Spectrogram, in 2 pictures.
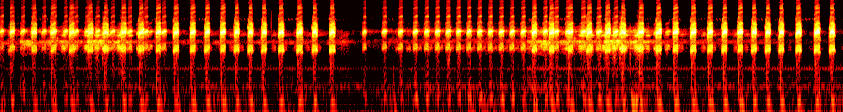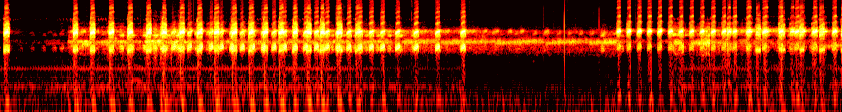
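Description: Frogs and toads croak at night in a loud, dense chorus of rapid, regular pulsing calls that runs almost continuously, with a few brief pauses.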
